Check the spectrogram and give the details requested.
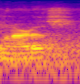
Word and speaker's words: Lonardo: How's it pronounced? Lonardo's.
